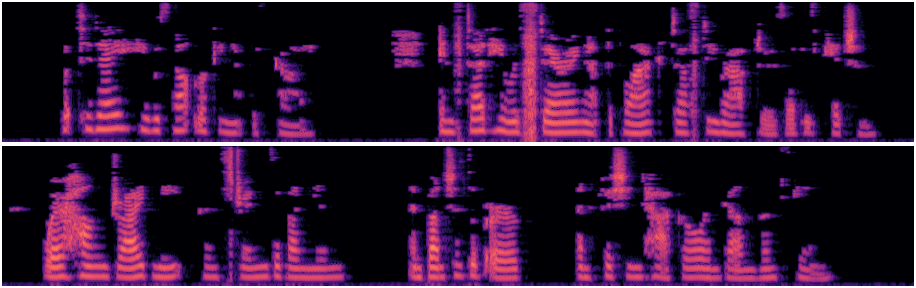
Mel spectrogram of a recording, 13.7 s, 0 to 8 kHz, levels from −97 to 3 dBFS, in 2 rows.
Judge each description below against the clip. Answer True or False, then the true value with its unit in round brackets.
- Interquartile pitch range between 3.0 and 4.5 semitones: False (2.4 semitones)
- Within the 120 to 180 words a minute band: True (175 wpm)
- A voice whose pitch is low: False (205 Hz)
